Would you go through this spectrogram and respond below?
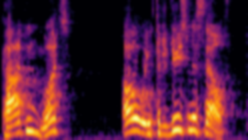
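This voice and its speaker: Man putting on a high-pitched, self-important woman executive. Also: expressive, normal speed. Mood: pleased. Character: pleased, self-important female TV executive producer. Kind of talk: amateur parody voice.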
